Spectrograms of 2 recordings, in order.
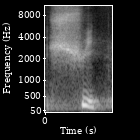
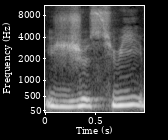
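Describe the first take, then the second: First: The syllables slur together into a 'sh' sound. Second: Both syllables are said fully and separately. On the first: The speaker calls it right. "they say je suis ... It's a lot of sh sound" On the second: The speaker calls it wrong. "they don't say oui, je suis"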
